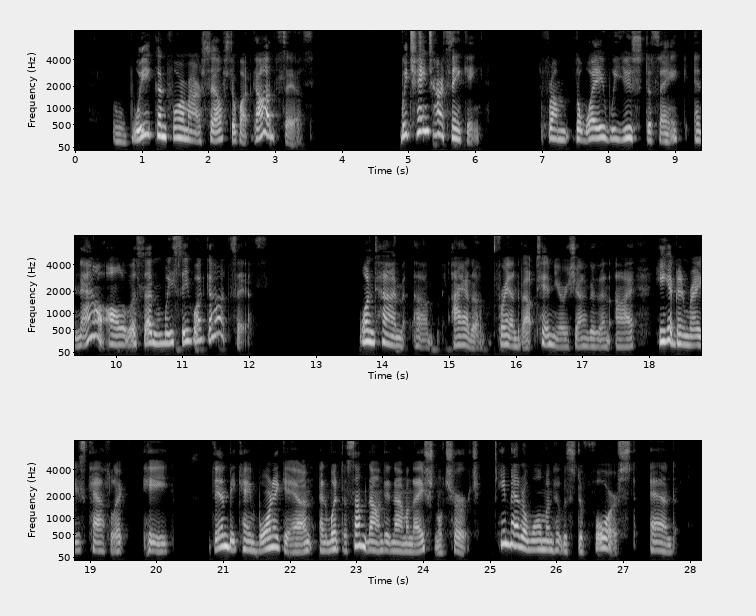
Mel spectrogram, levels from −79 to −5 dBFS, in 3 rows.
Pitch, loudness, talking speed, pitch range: 185 Hz, -27 LUFS, 145 wpm, 160-230 Hz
